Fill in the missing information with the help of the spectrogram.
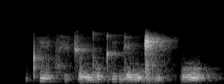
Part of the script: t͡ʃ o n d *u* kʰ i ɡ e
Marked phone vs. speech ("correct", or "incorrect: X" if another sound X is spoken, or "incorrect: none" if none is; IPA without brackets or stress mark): correct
